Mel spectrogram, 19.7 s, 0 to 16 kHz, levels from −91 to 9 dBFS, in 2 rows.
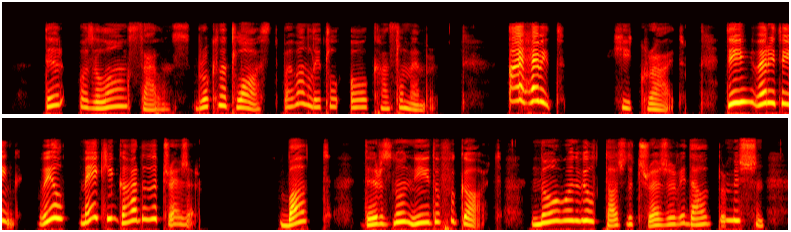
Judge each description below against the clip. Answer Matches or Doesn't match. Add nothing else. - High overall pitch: Matches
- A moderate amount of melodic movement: Doesn't match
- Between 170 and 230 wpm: Doesn't match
